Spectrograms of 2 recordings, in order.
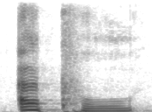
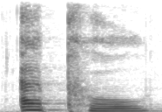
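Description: The two takes are said the same way.

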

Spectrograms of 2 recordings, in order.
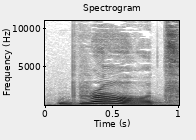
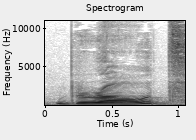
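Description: Both takes have the same delivery.

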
